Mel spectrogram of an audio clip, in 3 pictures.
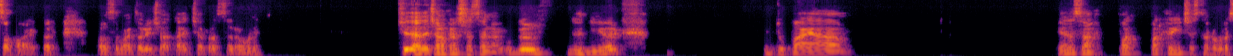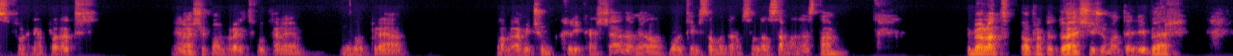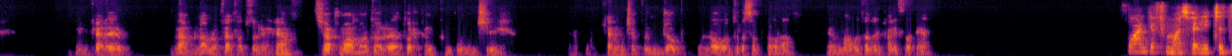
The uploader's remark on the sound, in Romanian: Ne-am auzit pe Zoom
